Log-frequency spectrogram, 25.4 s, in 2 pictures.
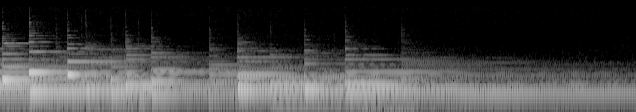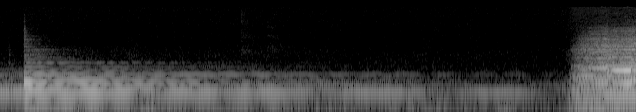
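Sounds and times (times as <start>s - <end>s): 
harp concerto lullaby: 0.0s - 18.7s, 24.2s - 25.4s.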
